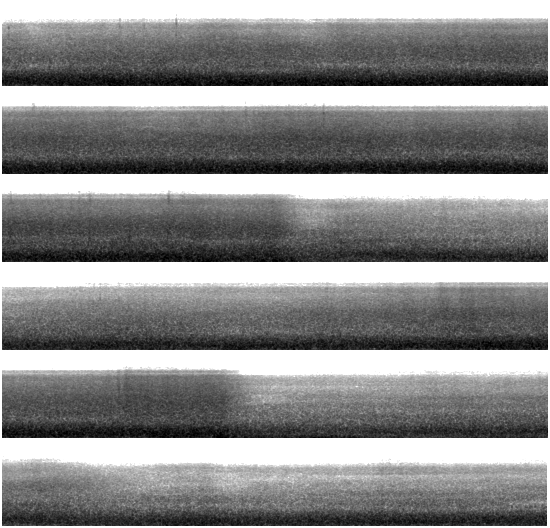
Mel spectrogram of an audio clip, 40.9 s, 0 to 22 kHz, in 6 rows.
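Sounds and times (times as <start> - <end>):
surf washing over sand: 0.0 - 40.9
wind buffeting microphone: 0.0 - 40.9.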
